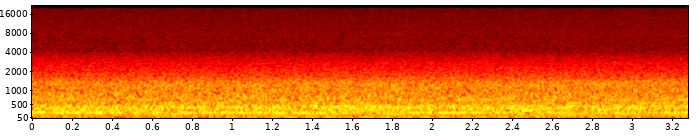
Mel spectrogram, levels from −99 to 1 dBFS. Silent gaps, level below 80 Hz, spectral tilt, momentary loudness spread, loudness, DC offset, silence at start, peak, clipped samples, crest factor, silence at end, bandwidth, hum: none; -44 dBFS; -8.5 dB/octave; 1 LU; -26 LUFS; under 0.1%; 0 s; -14 dBFS; under 0.1%; 12 dB; 0 s; 20 kHz; none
